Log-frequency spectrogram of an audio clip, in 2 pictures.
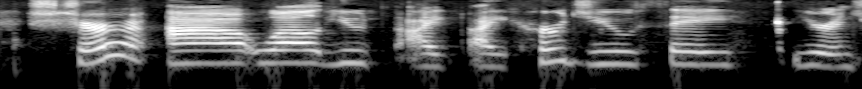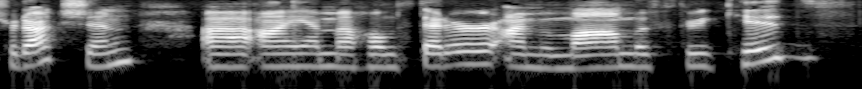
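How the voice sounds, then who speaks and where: Speaking in a French Canadian accent, a woman uses a fairly high, bright, sharp voice at a fairly slow pace. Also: ordinary pitch variation. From Quebec, French Canada. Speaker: homesteader. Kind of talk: casual interview chat. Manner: halting, many fillers.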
